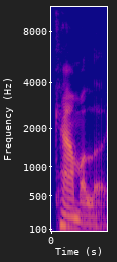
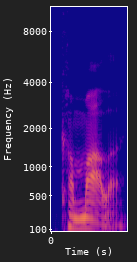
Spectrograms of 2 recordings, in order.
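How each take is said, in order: First: The stress falls on the first syllable. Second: The stress falls on the second syllable. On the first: The speaker calls it right. "Her name is Kamala" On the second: The speaker calls it wrong. "It is not Kamala"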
